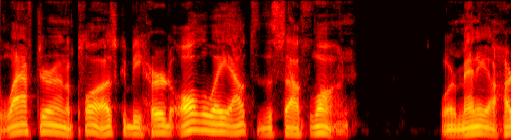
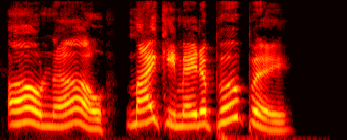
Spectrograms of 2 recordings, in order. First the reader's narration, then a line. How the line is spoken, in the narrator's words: yelling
